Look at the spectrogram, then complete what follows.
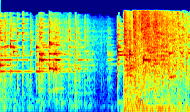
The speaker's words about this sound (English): Whoop. Hey, uh, you got any tips for cleaning up broken glass?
